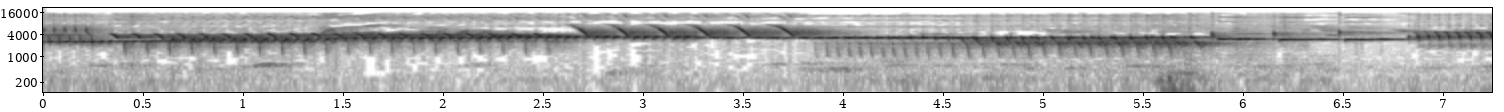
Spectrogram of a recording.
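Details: Belgian canaries singing all together, a chorus intended to encourage other canaries to sing; continuous overlapping trills and rolls, with a burst of rapid falling whistled sweeps and a long even roll mid-way.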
